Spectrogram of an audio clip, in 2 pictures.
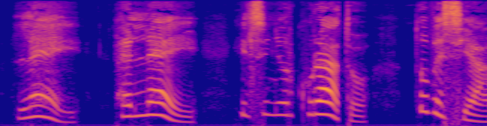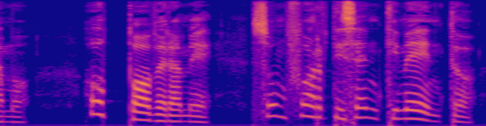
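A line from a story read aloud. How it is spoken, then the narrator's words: Exclaimed. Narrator (Italian): esclamò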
